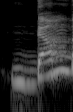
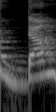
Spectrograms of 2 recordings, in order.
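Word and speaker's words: dumb: अर्थ होता है टुकड़ा डी यू एम बी डंप नहीं पढ़ेंगे बी नहीं है यहां पर भूल गए बी को भूल गए हम लोग यहां पर इसको दम पढ़ेंगे क्या पढ़ेंगे दम यानी की गंगा क्या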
